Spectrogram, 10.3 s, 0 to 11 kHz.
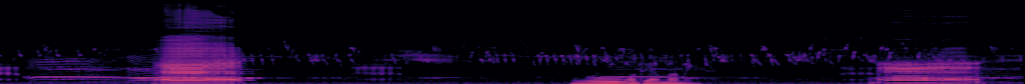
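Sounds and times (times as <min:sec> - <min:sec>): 
lambs bleating during lambing season: 0:00.0 - 0:02.6, 0:03.6 - 0:04.6, 0:08.5 - 0:10.2
speech: 0:06.4 - 0:07.2.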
